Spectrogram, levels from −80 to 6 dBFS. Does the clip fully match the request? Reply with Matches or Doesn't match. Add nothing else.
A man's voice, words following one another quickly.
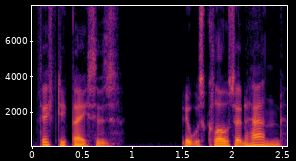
Doesn't match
